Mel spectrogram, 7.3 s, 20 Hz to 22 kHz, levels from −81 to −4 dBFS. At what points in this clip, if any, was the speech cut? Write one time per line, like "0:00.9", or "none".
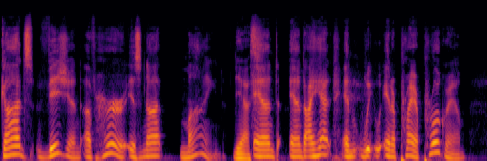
0:03.4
